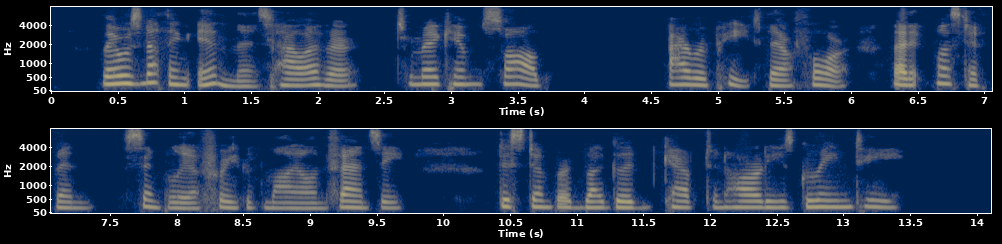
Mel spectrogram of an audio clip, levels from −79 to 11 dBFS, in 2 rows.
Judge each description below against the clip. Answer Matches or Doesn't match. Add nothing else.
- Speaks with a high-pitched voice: Matches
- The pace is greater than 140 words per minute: Doesn't match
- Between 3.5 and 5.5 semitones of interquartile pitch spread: Doesn't match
